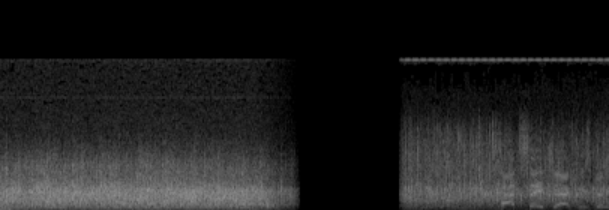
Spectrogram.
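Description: A large theater audience applauds and cheers in a dense, loud roar for a stage singer. After a brief silent gap the applause resumes with voices mixed in.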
